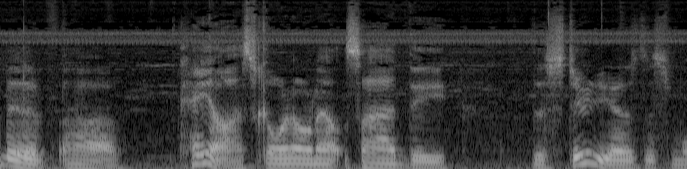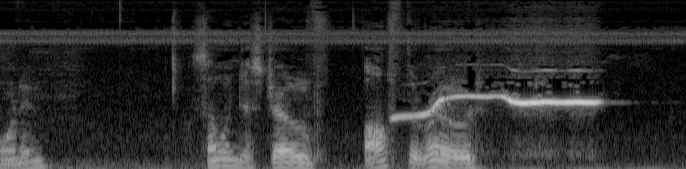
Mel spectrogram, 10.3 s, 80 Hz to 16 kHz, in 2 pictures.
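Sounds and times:
speech: 0.0s - 3.4s, 4.0s - 5.6s, 6.6s - 8.9s
person whistling a single steady note: 8.1s - 9.8s.

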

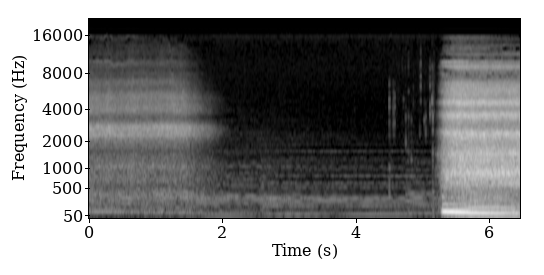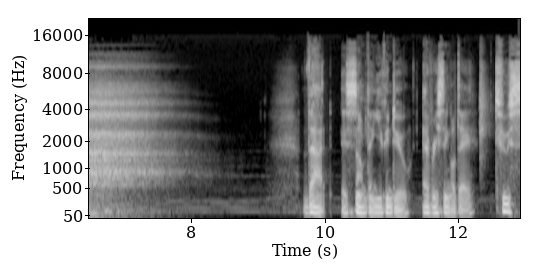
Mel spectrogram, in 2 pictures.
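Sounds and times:
long loud exhale: 0.0s - 1.9s, 5.3s - 8.2s
deep breath in through the nose: 0.0s - 2.0s, 5.3s - 8.4s, 9.2s - 9.7s
speech: 9.8s - 12.9s.

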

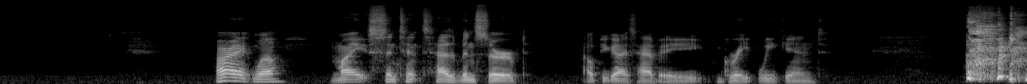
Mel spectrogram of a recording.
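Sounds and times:
speech: 2.2s - 8.3s
person with a rough hacking cough: 9.6s - 10.2s.

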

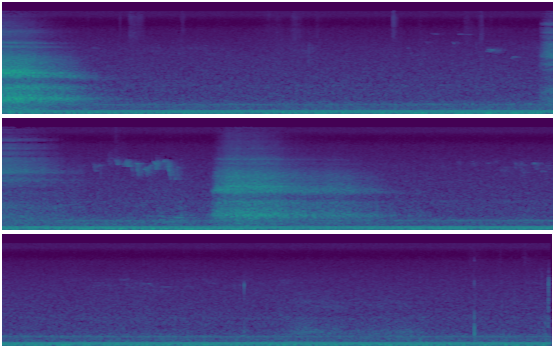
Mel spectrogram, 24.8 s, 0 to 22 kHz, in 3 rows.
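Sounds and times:
deep breath in and out during a guided meditation: 0.0s - 1.8s, 8.1s - 9.8s, 10.8s - 14.7s, 20.9s - 22.9s
faint steady hum: 0.0s - 24.7s.

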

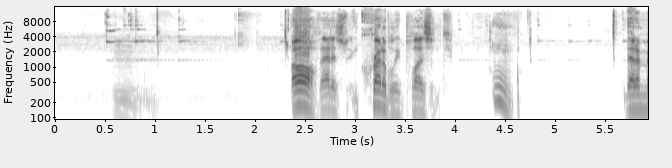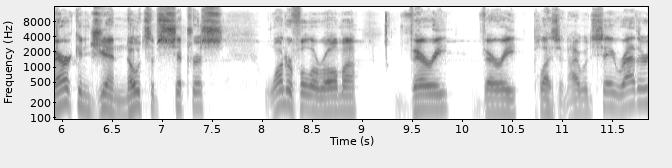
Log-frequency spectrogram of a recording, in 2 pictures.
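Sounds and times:
glasses of gin and tonic clinking in a toast: 0.5s - 1.6s, 2.2s - 7.6s
speech: 0.6s - 1.1s, 2.4s - 4.8s, 5.7s - 11.8s.

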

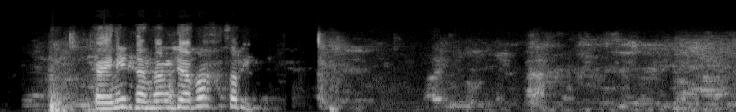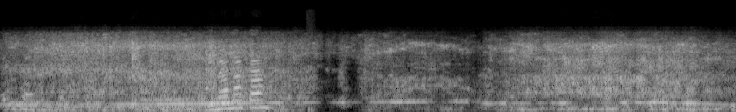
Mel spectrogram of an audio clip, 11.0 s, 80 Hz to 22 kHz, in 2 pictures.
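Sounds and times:
speech: 0.5s - 2.0s, 5.1s - 7.8s
car passing outside: 4.2s - 11.0s.

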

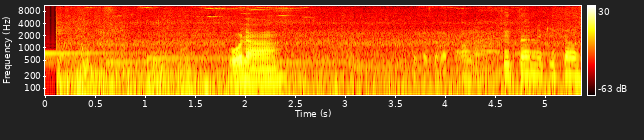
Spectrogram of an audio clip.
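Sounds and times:
city bus engine and road noise rumbling inside a moving bus: 0.1s - 5.3s
speech: 1.9s - 2.5s, 4.6s - 5.3s.

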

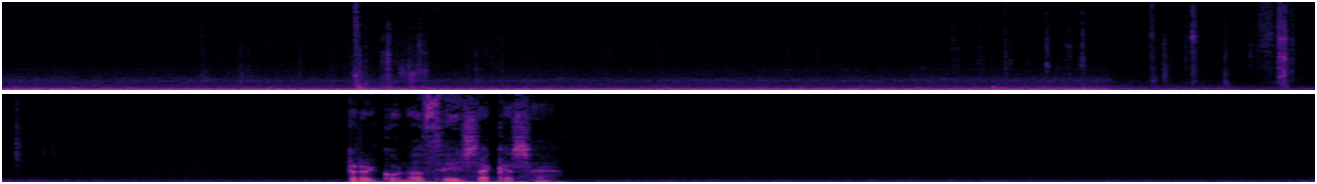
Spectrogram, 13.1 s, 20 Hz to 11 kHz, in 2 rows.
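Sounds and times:
car engine and road rumble driving through a neighbourhood and stopping: 0.0s - 7.9s
light clicks and rattles: 0.9s - 6.9s
speech: 8.3s - 9.5s.

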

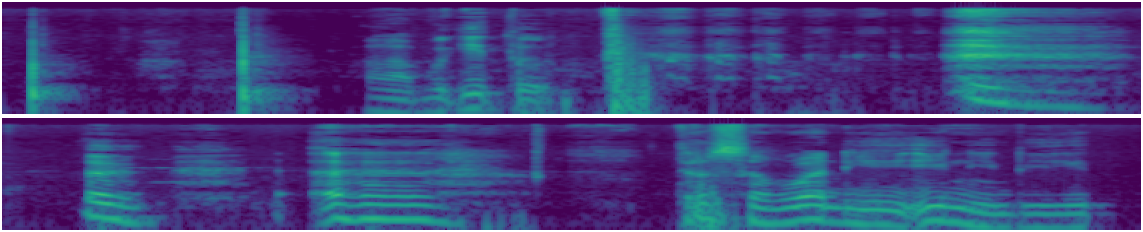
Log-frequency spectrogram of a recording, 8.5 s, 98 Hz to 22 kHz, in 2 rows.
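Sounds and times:
knuckles rapping on a person's head: 0.1s - 1.2s
speech: 1.4s - 2.9s, 3.6s - 6.2s, 6.8s - 8.5s
laughter: 2.2s - 4.2s.

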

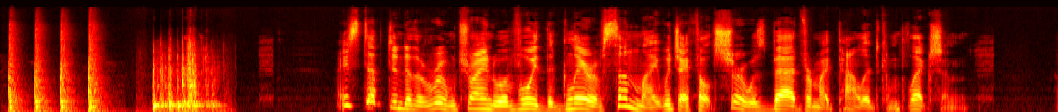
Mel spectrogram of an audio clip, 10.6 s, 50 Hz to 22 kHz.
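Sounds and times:
firm knocking on a wooden door: 0.0s - 2.2s
speech: 3.4s - 9.9s.

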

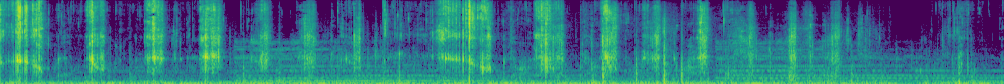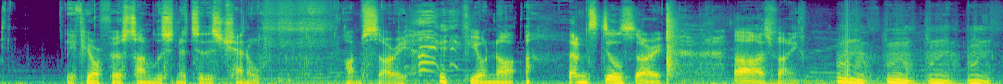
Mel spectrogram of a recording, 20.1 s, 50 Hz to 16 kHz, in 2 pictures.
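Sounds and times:
biting and chewing a raw carrot: 0.0s - 11.6s
speech: 10.9s - 15.2s, 15.8s - 16.8s, 17.4s - 20.0s.

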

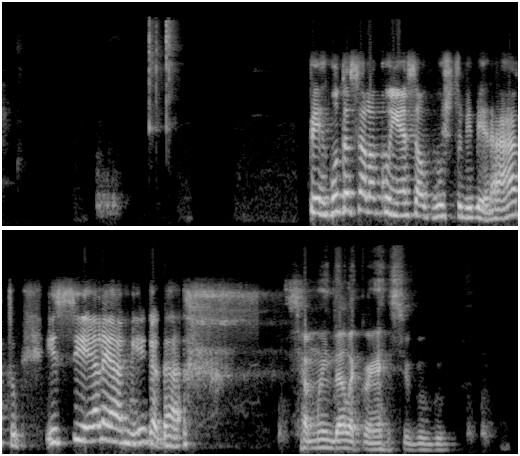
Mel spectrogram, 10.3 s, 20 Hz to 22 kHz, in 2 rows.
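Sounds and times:
pen being picked up with small clicks: 1.4s - 1.8s
speech: 3.1s - 7.4s, 8.0s - 9.7s.

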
